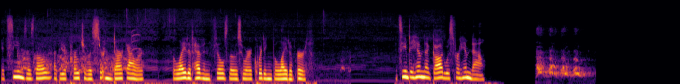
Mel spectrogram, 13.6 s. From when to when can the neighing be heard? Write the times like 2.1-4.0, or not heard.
not heard.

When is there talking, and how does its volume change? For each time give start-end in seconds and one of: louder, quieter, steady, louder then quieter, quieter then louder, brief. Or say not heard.
0.0-6.3 steady
7.9-9.8 brief.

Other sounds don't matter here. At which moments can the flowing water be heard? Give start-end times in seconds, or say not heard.
not heard.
